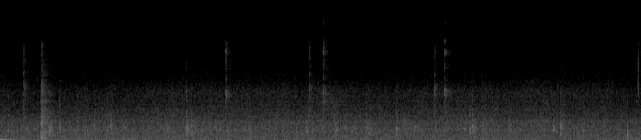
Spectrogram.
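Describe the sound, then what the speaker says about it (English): Steady rain falling on a roof, heard from directly underneath, as a soft continuous patter with faint scattered drips and ticks and no talking. "Why it sounds like it's raining? Because it's raining."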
